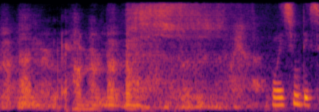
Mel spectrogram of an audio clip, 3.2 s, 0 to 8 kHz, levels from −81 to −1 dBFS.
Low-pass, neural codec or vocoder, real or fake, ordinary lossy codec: 7.2 kHz; codec, 16 kHz, 1 kbps, X-Codec, HuBERT features, trained on LibriSpeech; fake; AAC, 48 kbps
